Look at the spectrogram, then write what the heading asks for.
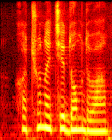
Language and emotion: Russian, neutral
